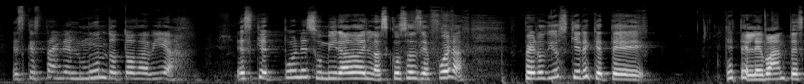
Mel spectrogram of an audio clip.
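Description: A woman preaching a sermon in a high, bright voice. She is middle-aged and speaks as a prophet. She drives her points home with emphatic, repeated phrases. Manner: emphatic, repetitive lists, laughs at herself.

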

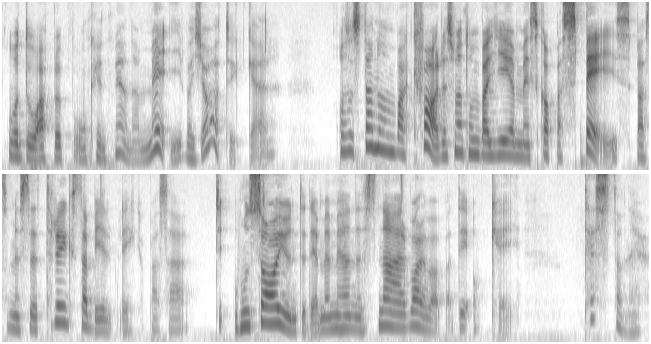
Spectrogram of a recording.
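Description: A young adult woman speaking softly and reflectively as a podcast guest, sometimes dropping to a hush. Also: medium pitch, lively intonation. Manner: soft, searching, drifts into hushed whispers. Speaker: guest, vocal coach and therapist. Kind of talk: reflective conversation.

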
